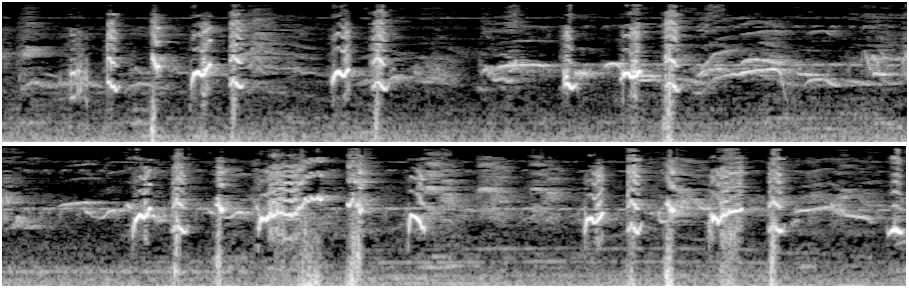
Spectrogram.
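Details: Oriental magpie-robin (kacer), a competition songbird with melodious chirping, delivering sharp varied whistled phrases and short rising notes in quick bursts, punctuated by loud broadband clicks and knocks throughout.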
